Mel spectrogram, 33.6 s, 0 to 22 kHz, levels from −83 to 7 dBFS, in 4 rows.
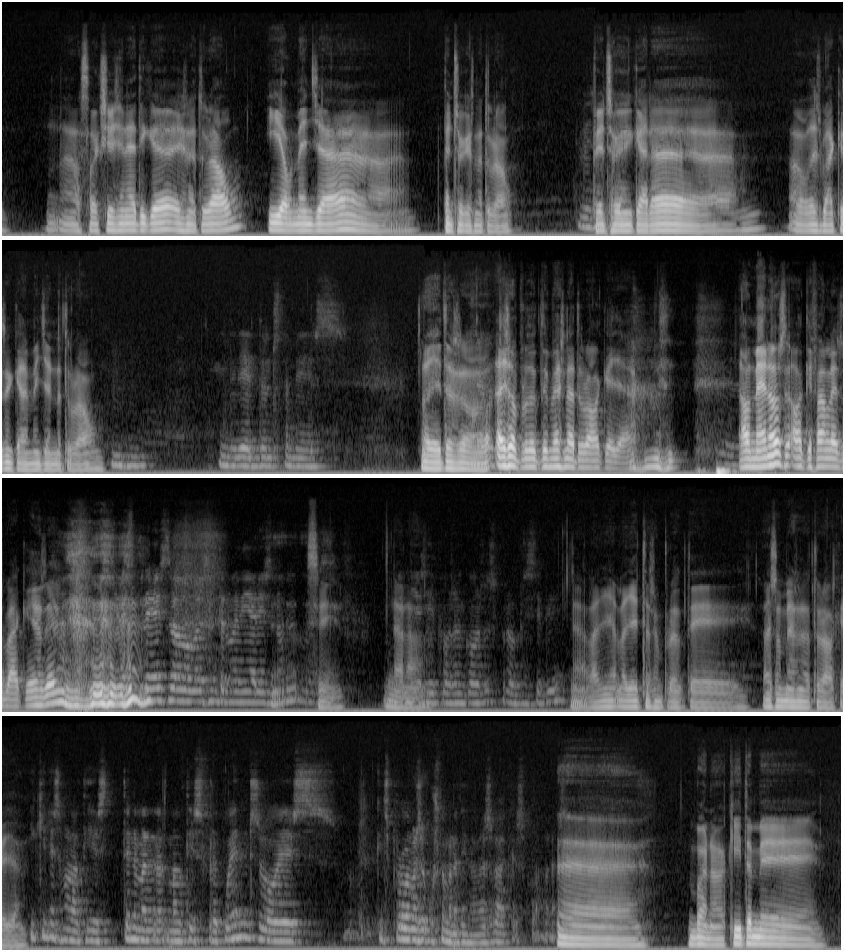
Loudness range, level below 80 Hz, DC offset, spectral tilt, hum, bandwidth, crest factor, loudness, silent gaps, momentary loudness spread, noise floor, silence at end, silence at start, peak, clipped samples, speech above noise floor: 16 LU; -38 dBFS; 1%; -6.5 dB/octave; none; 18 kHz; 20 dB; -18 LUFS; none; 21 LU; -50 dBFS; 0.15 s; 0 s; 0 dBFS; under 0.1%; 31 dB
